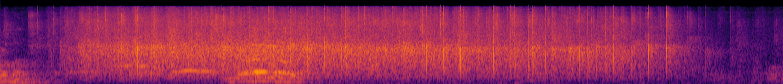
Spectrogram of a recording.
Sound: applause

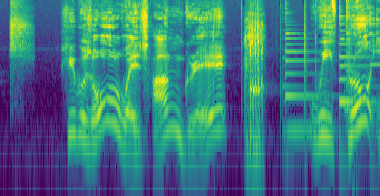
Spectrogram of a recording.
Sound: snorts

